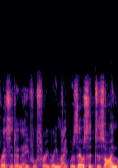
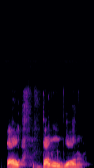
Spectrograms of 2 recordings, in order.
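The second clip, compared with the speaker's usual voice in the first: put-on rural hillbilly American accent; 3 semitones higher than usual. Asked to say the phrase the american way, saying it: american accent. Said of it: "say it American".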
